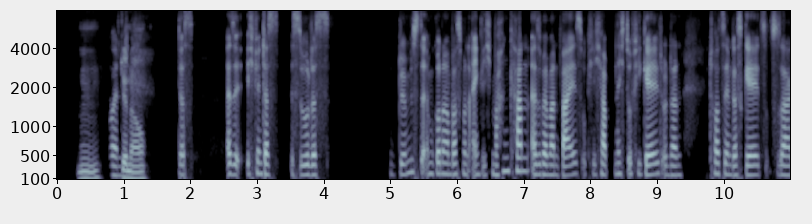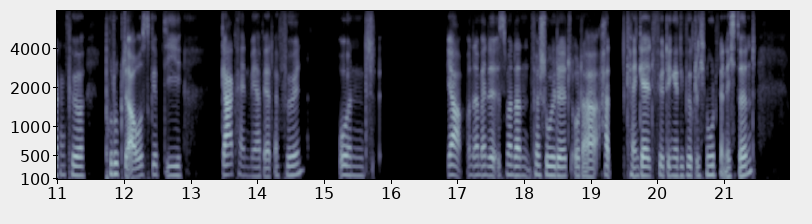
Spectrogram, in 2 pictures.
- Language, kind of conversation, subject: German, unstructured, Wie entscheidest du, wofür du dein Geld ausgibst?
- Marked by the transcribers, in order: other background noise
